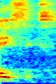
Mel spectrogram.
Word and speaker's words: ASICS: No, it's not a sis at the end. It's a What is it? See, you say it, nigga. Asics. Ain't no motherfucking aces. Man, you still ain't say it right, man. It's aces, nigga. Nigga, nah. You're saying like the card aces. You say it, miss. A6. Yeah. Ain't no motherfucking A6. It's That's too many syllables pronounced.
